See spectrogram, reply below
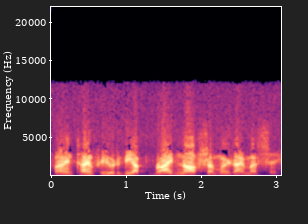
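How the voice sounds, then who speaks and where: An actor playing an agitated, indignant frontier bank owner in a western radio drama, with an American accent and a fretful, scolding manner. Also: male voice, fairly high pitch, a little fast, sharp tone, husky, dull audio, full character voice.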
